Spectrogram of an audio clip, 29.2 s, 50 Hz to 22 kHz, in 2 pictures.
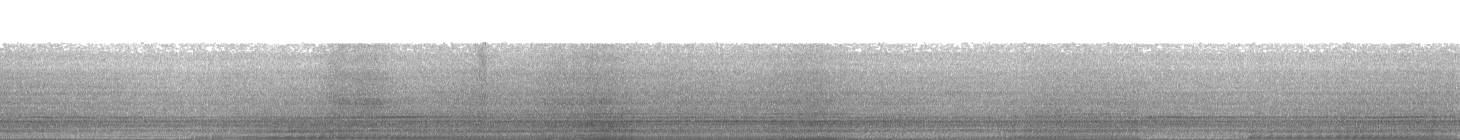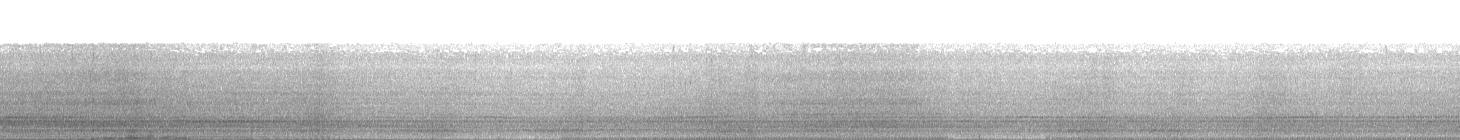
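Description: Yamaha MT-09 inline three-cylinder motorcycle engine heard from the rider's seat, pulling up through the revs with short drops in pitch at gear changes, then easing off and running at lower revs in the second half, with wind rush throughout.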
